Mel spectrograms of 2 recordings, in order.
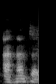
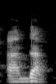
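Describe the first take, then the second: First: The name is said with an h sound. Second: The name is said without an h sound. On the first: The speaker calls it wrong. "we don't say Ahanta" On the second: The speaker calls it right. "you say Anda"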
